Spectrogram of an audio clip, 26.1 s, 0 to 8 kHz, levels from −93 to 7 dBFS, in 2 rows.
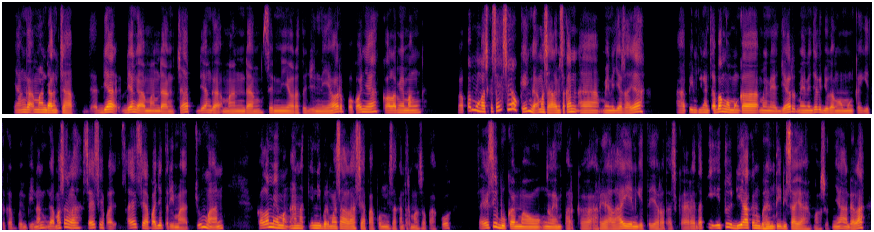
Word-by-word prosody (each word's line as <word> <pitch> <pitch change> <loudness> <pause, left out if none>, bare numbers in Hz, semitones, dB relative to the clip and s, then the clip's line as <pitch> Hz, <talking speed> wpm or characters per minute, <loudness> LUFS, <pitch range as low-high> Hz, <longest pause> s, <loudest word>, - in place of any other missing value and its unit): yang 155 +2 -7
enggak - - +3
mandang 160 -3 +4
cap. 120 -1 -2 0.2
Eee, - - -9
dia 180 +1 +6
dia 170 +4 +3
enggak 120 - +3
mandang 125 -3 0
cap, 190 +5 -1
dia 150 +3 -5
enggak 130 -3 -2
mandang 120 0 -3
senior 125 -2 -1
atau 120 - -7
junior, 120 +9 0
pokoknya 190 +2 0
kalau 145 0 +2
memang 150 +1 -1 0.5
bapak 155 +11 -7
mau 270 - +4
ngasih 210 0 +2
ke 220 - -3
saya, 275 - +1
saya 360 +2 +4
oke, - - -22
enggak 220 -5 +3
masalah. 170 -7 +2
Misalkan, 190 +7 +2
eee, 145 -1 -2
manajer 140 -1 -1
saya, 135 +10 +3 0.5
eee, 145 -2 -7
pimpinan 155 -1 -3
cabang 175 +6 +4
ngomong 155 -2 +1
ke 145 -1 +4
manajer, 140 +7 0
manajer 150 +2 -1
juga 130 -2 0
ngomong 125 0 -3
kayak 125 -1 -10
gitu - - -19
kepemimpinan, 150 +7 -8
enggak 135 - 0
masalah 185 -2 -1
saya 195 - -2
siap 200 -3 -5
a - - -3
saya 200 +6 -4
siap 165 -9 -2
aja 175 +3 +2
terima. 115 - -5
Cuman 205 - +1 0.6
kalau 195 +6 +2
memang 180 - +3
anak 165 -1 -1
ini 175 -1 +3
bermasalah, 145 -3 +1
siapa 125 -6 -4
pun 130 -1 -5
misalkan 115 +1 -10
termasuk 120 +1 -10
aku, 165 +3 -10 0.4
saya 165 +4 -1
sih 265 - +3
bukan 150 -4 +4
mau 125 -2 +1
ngelempar 125 -2 -2
ke 120 - -12 0.2
area 115 0 -3
lain 140 +2 +3
gitu 125 -2 -6
ya, 115 -1 -4
rotasi - - -10
karyawan, 115 +3 -6
tapi 180 -2 -1
itu 230 -5 +1
dia 190 +3 +6
akan 180 -2 +2
berhenti 145 +1 +3
di 135 - +1
saya. 115 -5 0
Maksudnya 125 +5 -5
adalah 120 +10 +2
145 Hz, 195 wpm, -24 LUFS, 125-175 Hz, 0.6 s, dia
